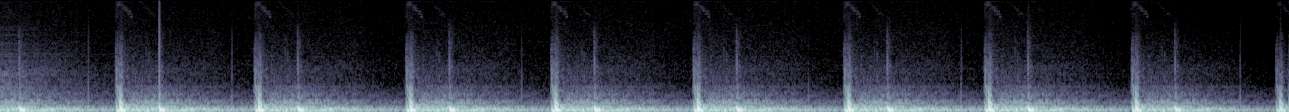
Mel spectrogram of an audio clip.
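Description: Heartbeat sound effect: a deep double thump (lub-dub) repeating slowly, about once every second and a half, over a low steady hum.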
